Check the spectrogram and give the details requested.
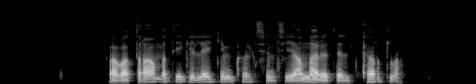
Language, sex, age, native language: Icelandic, male, 18-19, Icelandic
